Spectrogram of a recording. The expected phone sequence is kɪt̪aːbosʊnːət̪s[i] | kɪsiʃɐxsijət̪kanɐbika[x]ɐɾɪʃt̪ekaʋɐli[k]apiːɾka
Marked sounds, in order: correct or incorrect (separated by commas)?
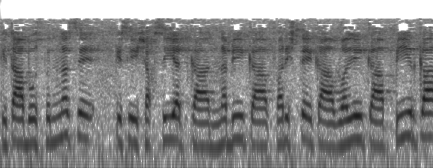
incorrect, incorrect, correct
